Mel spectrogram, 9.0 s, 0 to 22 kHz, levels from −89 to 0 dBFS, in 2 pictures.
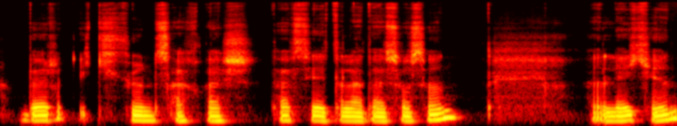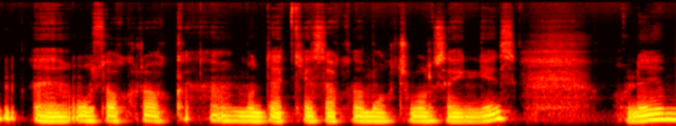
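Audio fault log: No fault is audible: the speech signal stays continuous from its opening to its close, with nothing that points to a recording, playback or transmission problem.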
